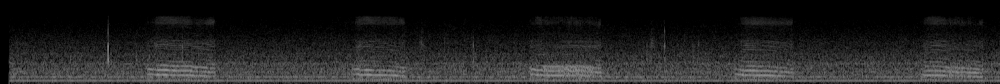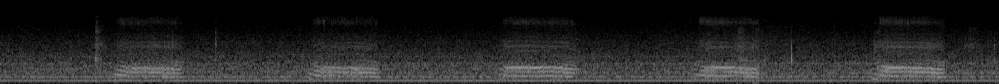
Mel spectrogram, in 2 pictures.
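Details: Pet rabbit honking while asleep: short nasal, harmonic snorts repeat about every two seconds in a steady breathing rhythm, each a slightly wavering tone over a constant low electrical hum.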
